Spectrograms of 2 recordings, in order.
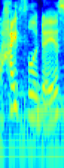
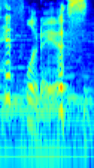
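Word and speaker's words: Hythlodaeus: and his ladeus and he pronounced his name for me so now I know it's not hyphilodes it's hiflodious that being the case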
